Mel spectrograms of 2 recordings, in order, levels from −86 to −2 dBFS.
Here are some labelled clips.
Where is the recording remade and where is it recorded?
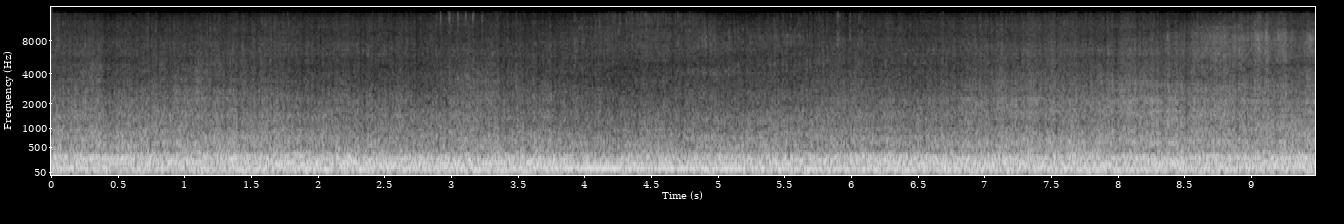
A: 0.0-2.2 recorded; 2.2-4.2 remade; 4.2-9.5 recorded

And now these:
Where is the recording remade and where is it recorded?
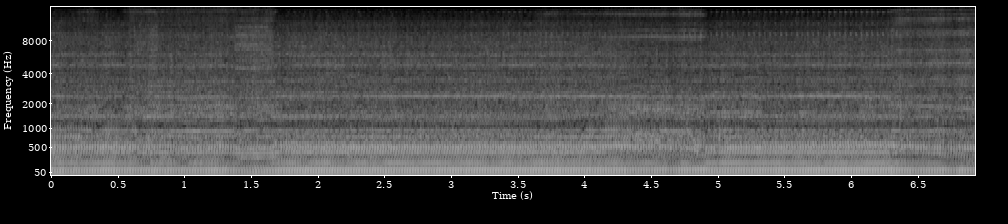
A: 0.0-6.9 recorded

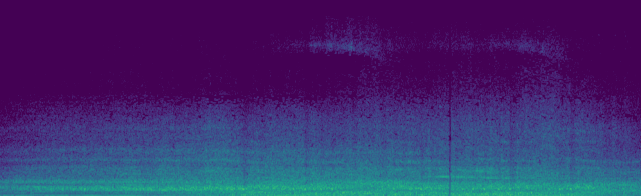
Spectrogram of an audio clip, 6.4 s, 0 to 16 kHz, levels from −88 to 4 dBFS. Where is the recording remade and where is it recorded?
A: 0.0-6.4 recorded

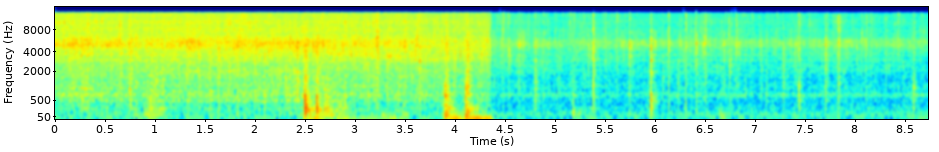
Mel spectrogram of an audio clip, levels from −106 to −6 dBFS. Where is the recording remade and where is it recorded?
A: 0.0-3.7 remade; 3.7-5.2 recorded; 5.2-8.7 remade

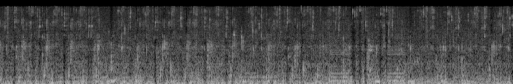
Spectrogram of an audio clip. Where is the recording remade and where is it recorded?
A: 0.0-5.1 recorded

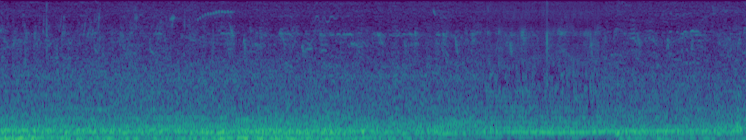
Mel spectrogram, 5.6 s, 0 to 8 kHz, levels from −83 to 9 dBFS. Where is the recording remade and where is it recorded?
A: 0.0-3.6 recorded; 3.6-4.5 remade; 4.5-5.6 recorded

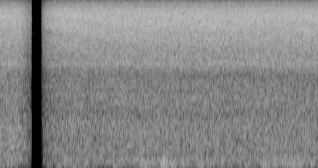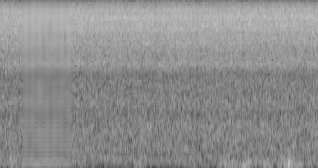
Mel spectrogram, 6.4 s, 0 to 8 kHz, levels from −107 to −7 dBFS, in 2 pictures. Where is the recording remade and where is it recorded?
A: 0.0-3.4 recorded; 3.4-3.9 remade; 3.9-6.4 recorded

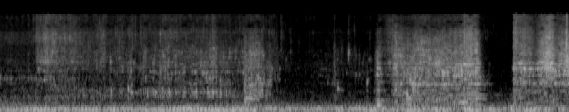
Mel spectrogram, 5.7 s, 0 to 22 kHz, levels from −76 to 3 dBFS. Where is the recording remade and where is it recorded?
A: 0.0-5.7 remade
